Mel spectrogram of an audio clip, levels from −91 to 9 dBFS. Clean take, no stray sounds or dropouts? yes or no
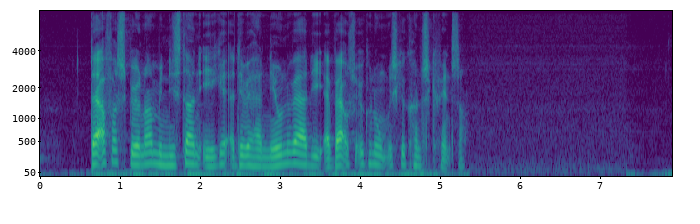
yes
